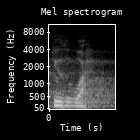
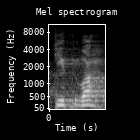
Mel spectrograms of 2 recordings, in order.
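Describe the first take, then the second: First: The first vowel is a rounded u sound. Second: The first vowel is a front i sound.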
